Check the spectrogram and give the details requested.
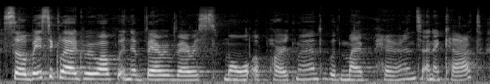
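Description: A woman's voice: on the high side, steady tone, brisk, a little mellow, poor audio. A woman in her twenties with a Russian accent, a guest on a podcast, talking cheerfully and laughing often. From Eastern Europe. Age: 20s. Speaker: guest, real estate agent. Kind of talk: casual interview chat.

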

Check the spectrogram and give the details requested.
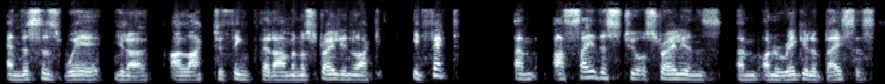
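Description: A man's voice: medium pitch, fairly even intonation, moderate pace, lo-fi sound, slight background noise. A man with a South African accent, a business owner speaking as a podcast guest, earnest and reflective, often restarting his sentences. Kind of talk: podcast interview.

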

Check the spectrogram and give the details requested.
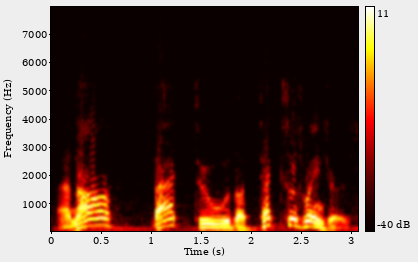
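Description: Animated male vintage radio promo announcer. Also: on the high side, slow pace, very noisy. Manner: upbeat, polished salesmanship. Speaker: network announcer. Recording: muffled vintage radio recording.

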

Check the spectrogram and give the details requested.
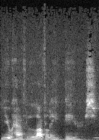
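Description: A man reading aloud, voicing a young princess in a high, pleading, willful voice. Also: animated, slow pace, warm tone, a little hiss or hum. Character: young princess, spoiled but tender.

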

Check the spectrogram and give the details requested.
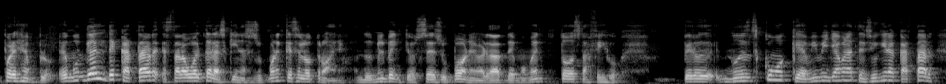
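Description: A man's voice: mid-range voice, lively intonation, quick pace. Eager young man. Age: young adult. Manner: eager and emphatic, repeats phrases for stress. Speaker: podcast host. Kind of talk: solo sports podcast monologue.

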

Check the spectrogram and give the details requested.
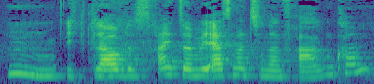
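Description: A woman's voice: a little high, fast talker, a little hiss or hum. A young woman co-hosting a podcast in casual chat, supportive and asking follow-up questions. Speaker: podcast co-host.

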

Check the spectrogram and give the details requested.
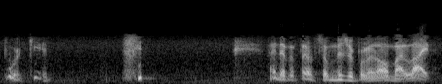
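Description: A man's voice: high-pitched, moderate pace, creaky, husky, exaggerated voice. An actor playing a nervous, hard-drinking gangster henchman in a 1940s radio crime drama, with slangy, whining tough-guy talk. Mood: wretched, drunken. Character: jittery, hard-drinking, conscience-stricken male gangster henchman. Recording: muffled old radio recording.

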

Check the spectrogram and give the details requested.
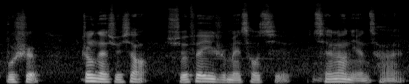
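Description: An actor playing a reserved, polite young man who speaks softly and hesitantly in an audio drama. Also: mid-range voice, moderate pace, gravelly. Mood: subdued, reserved. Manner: hesitant, courteous, restrained. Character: soft-spoken, reserved, polite young man seeking work. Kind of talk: Chinese audio drama acting.

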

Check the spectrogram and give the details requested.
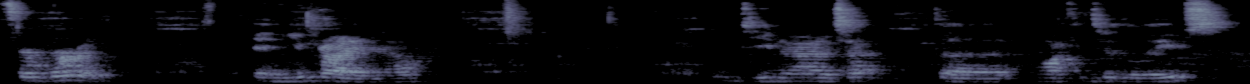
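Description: A man at a podcast table explaining things in a hesitant, halting way. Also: fairly high pitch, fairly even intonation. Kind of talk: casual chat over bourbon tasting. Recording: roomy, off-mic with faint room noise.

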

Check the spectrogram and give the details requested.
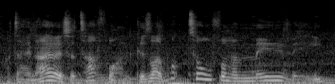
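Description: A man's voice: on the high side, wildly swooping pitch, moderate pace, over music. A man hosting a podcast, joking around in casual chat. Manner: playful, jokey, laughs often. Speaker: podcast host.

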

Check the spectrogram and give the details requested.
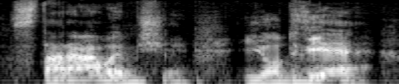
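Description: A young actor playing a hopelessly indecisive young gentleman who hesitates and stammers in a radio play. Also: fairly low pitch, big pitch swings, measured pace, slightly rough, heavily acted. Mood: hesitant. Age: young adult. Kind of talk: radio drama acting.

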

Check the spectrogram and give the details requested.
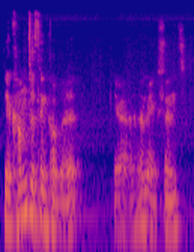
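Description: A man's voice: medium pitch, moderate pace, darkish tone. A young man from Taiwan co-hosting a podcast. He rambles in casual chat with frequent fillers and restarts. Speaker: podcast co-host.

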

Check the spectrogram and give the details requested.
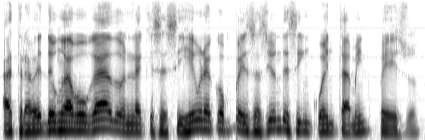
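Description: A man's voice: mid-range voice, fast. A Puerto Rican man hosting a call-in radio show, bantering in a teasing, sarcastic way. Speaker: radio host. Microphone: studio mic.

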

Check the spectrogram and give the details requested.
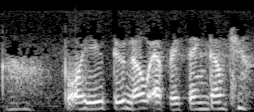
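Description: A woman's voice: lowish voice, little pitch movement, moderate pace, lightly acted. Radio play role: actress as earnest clinic doctor, a troubled woman, hesitant and conversational, on a muffled, hissy recording. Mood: uneasy, curious. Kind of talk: radio drama acting. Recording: dull, noisy old radio recording.

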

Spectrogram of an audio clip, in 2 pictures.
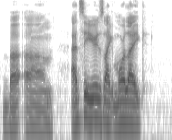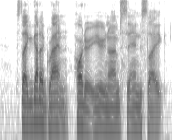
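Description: A man's voice: fairly low pitch, steady tone, unhurried, vocal fry. A young man from Haiti, a guest chatting casually in a laid-back, slangy, rambling way full of fillers. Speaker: podcast guest. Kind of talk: casual chat.

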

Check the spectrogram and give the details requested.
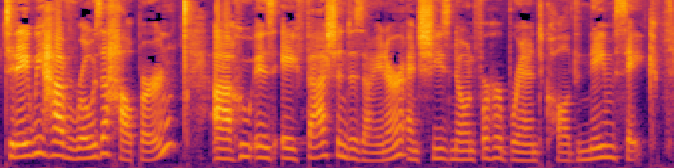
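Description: A young woman hosting a podcast, asking questions in an eager, exclamatory casual style. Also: fairly low pitch. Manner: eager, exclaiming, quick reactions. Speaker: podcast host. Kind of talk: casual interview chat.

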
